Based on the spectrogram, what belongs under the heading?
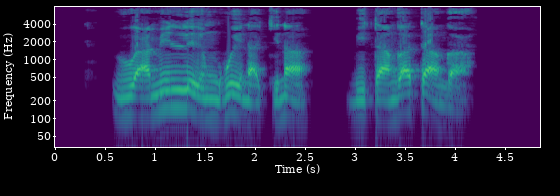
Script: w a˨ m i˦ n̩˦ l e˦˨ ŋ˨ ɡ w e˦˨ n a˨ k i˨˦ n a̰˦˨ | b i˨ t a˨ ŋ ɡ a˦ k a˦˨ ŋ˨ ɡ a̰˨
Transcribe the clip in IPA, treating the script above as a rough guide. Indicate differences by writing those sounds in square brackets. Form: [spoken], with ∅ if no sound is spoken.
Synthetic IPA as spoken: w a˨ m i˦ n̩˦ l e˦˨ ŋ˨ ɡ w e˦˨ n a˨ k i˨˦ n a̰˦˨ | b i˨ t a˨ ŋ ɡ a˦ [t] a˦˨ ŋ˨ ɡ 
